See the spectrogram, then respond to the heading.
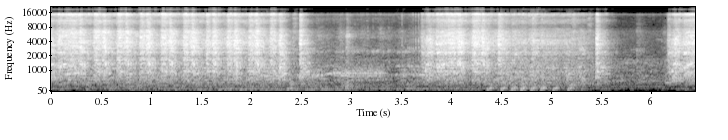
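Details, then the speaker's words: Yamaha Mio Sporty scooter: repeated cranking bursts catch briefly and die before it finally fires; hard starting from a vacuum leak at the carburetor hose. "under naman siya pero kailangan singaw ."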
